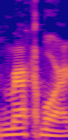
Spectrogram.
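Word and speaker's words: Mörk Borg: death metal game ohg Mor Borg and uh it's actually pronounced M Borg I think MBG uh but you guys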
